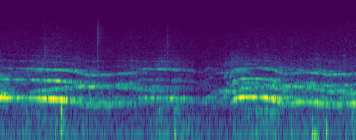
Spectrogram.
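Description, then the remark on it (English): A chorus of wolves howling together, several long overlapping wails that hold steady and slowly bend in pitch, sustained and fairly loud throughout with no one talking. “Because in the natural world, there may be no sound that is more iconic or haunting than the sound of wolves howling.”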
